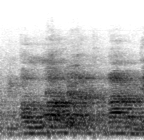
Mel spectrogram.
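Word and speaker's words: أكبر: Allahu Ekber diye okunur. Bitmedi. Cevheretün Neyhire. Evet. Alâ Muhtasar-ı Kuduni. Birinci cilt 52 sayfa. Evet. Yüzzemür râbu min akbar. Allahu Ekber cümlesinin Ekber kelimesinin râ harfi cezm olunur.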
